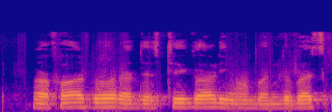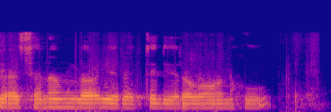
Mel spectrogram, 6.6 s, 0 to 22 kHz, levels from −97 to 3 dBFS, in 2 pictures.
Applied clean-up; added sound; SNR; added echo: neural separator model SepFormer DNS4.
